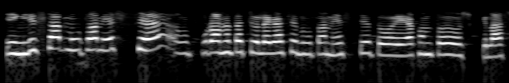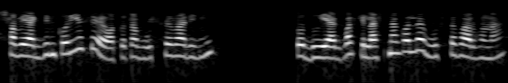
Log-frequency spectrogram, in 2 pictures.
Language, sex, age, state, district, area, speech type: Bengali, female, 45-60, West Bengal, Darjeeling, urban, conversation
